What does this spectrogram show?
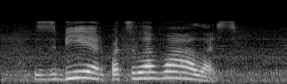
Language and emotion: Russian, positive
